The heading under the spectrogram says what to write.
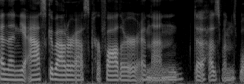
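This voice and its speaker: A fairly low-pitched woman with vocal fry talks at a fairly quick pace on a very clean recording with a silent background. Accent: American. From Montana, US. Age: young. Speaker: relative of host raised in polygamous community. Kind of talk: casual chat. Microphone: audio distorted and echoey towards the end.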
